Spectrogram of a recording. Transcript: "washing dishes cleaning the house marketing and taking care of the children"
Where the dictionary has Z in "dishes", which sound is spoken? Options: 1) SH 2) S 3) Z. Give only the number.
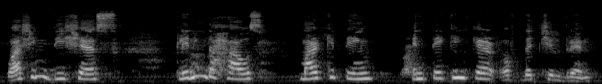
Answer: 2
